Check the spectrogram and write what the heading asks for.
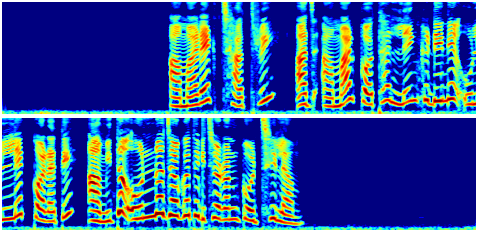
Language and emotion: Bengali, happy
